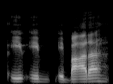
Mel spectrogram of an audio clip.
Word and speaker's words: Ibarra: Ibarra. I haven't learned how to say it. You gotta roll them R's, baby. Ibarra. Well, she's Filipino. I mean, I guess Filipinos kind of roll their arms.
